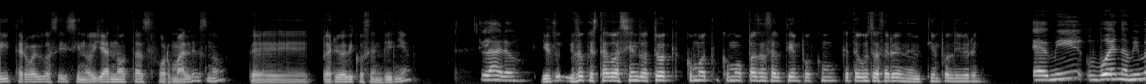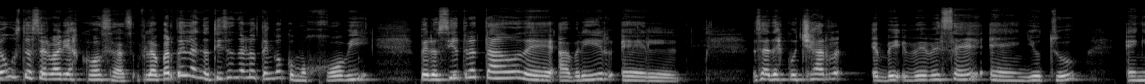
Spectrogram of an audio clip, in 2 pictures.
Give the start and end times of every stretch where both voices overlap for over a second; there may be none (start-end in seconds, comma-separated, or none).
none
